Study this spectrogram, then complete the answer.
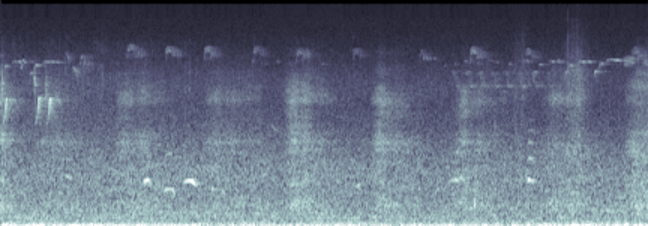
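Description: Faint, intermittent bird chirps repeat in a bluebell wood over a steady outdoor hiss, with the calls thin and somewhat distant.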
